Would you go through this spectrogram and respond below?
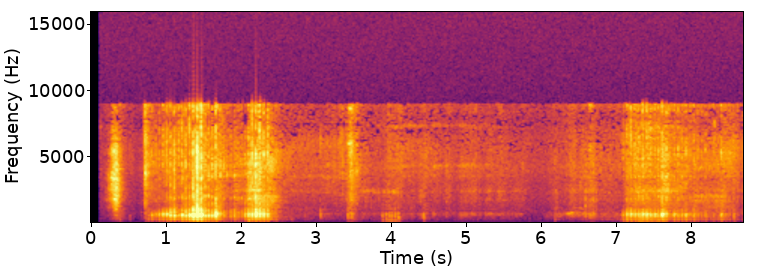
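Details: Elderly dog, 13 years old, greeting its owner on arriving home, overjoyed: a strange, crazy-sounding harsh vocal outburst in bursts over the first two and a half seconds, then quiet with small noises, then another rough burst near the end.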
